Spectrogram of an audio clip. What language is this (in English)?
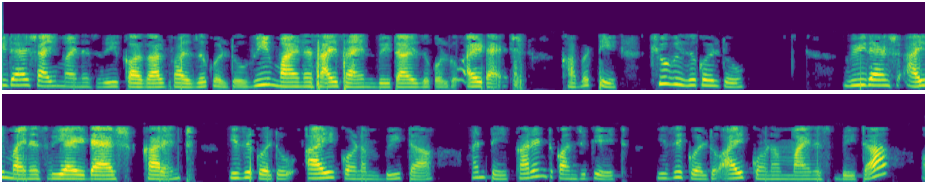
Telugu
